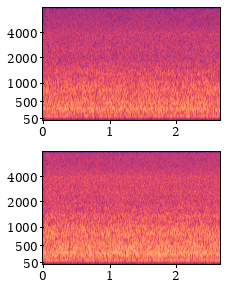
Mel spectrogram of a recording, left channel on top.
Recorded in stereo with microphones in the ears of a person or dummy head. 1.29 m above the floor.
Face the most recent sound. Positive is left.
No sound to turn to.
